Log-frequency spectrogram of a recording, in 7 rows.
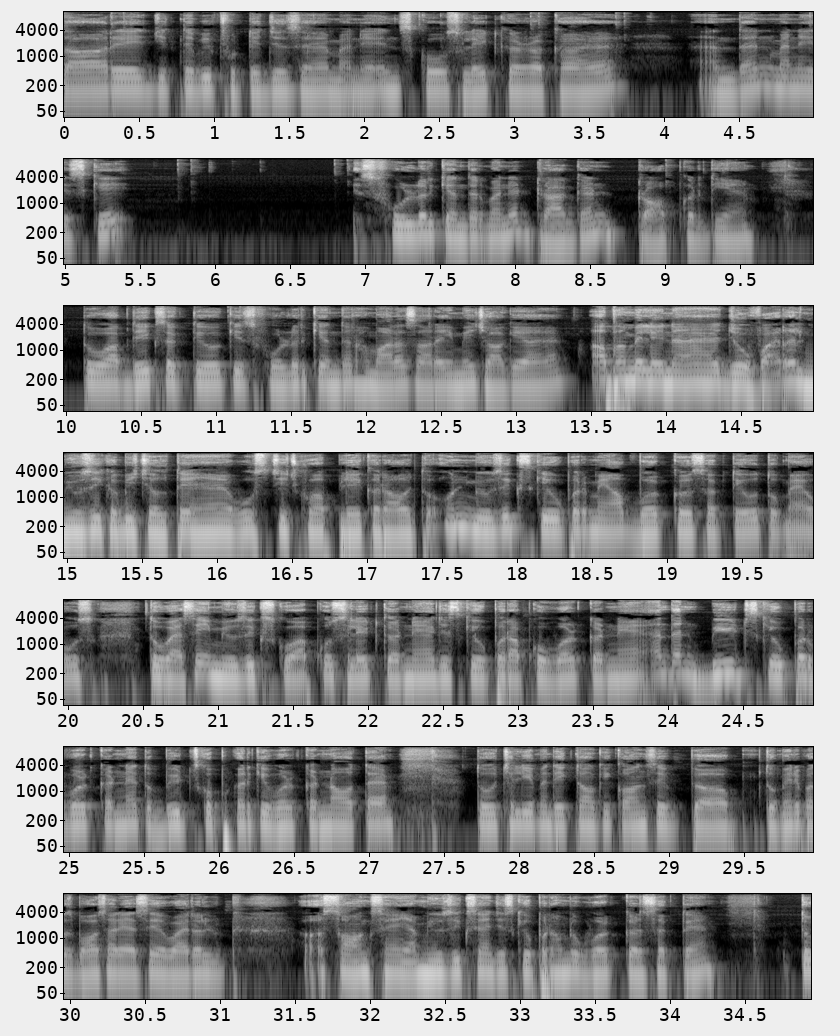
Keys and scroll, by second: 34.6 =.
